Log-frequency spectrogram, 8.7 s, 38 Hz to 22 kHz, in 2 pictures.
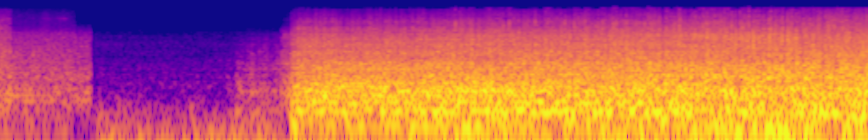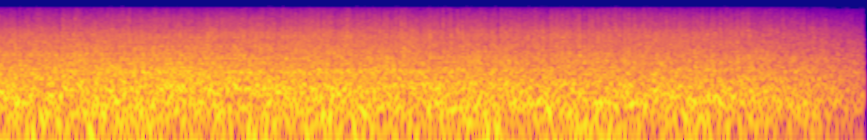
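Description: SpaceX Starship SN10 prototype exploding on its landing pad: a sudden blast about a second and a half in, then a steady, loud roar and rumble of the fireball that holds for several seconds.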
